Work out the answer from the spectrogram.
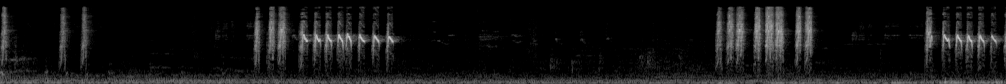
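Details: Grey-cheeked bulbul, a formerly silent bird now singing freely. Three bursts of rapid, rasping chirps, each a second or so long, with brief whistled notes inside, separated by quiet pauses; steady low hum underneath.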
